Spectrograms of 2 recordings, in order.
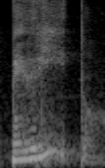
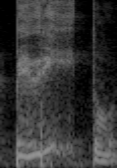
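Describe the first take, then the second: First: Softer, tender Pedrito; affectionate diminutive. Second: Higher, soft, very slow Pedrito; affectionate diminutive. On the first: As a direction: say the nickname fondly. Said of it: "en nuestro español que decimos". (diminutivo cariñoso y suave) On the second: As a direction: sing the nickname out fondly. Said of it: "es diferente". (Pedrito tierno, agudo y muy lento) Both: Shown as a demonstration.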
